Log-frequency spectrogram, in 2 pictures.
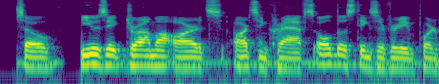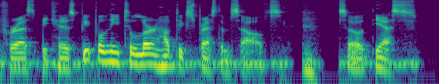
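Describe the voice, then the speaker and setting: A man at a moderate pace and medium pitch, with ordinary pitch variation and music in the background. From Romania, Transylvania. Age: 40s. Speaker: nonprofit director. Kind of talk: interview. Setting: studio.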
